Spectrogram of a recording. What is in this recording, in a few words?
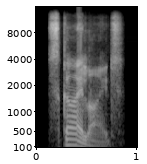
"skylight", British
